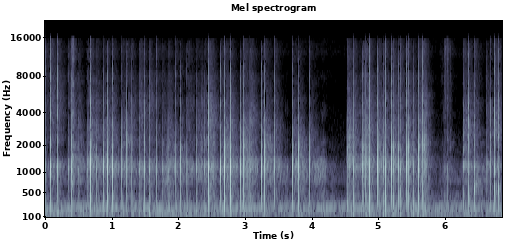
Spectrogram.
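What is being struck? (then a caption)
Small printed cardboard box. Long nails tap rapidly on the front face of a small, hollow, printed cardboard Union Jack souvenir box. They make dozens of quick, dry clicks with a hollow, papery tone centered around 1 kHz, each dying away almost instantly. The tapping runs in fast, uneven bursts with a short lull just past the middle.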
